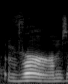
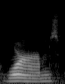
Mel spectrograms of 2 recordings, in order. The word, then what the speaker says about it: Worms: sort of the famous Diet of Worms. It looks like worms, but it's pronounced Worms.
